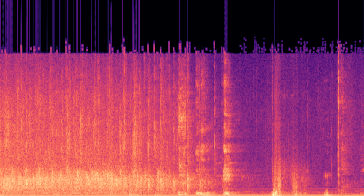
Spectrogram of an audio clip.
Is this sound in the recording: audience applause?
yes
